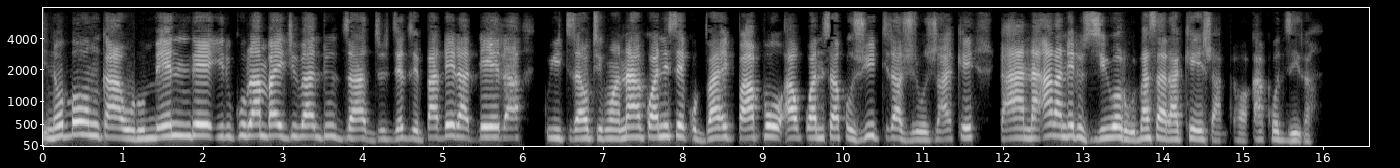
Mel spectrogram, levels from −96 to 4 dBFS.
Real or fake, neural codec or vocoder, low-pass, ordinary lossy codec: fake; codec, 16 kHz, 0.8 kbps, ZipCodec; 7.2 kHz; MP3, 48 kbps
